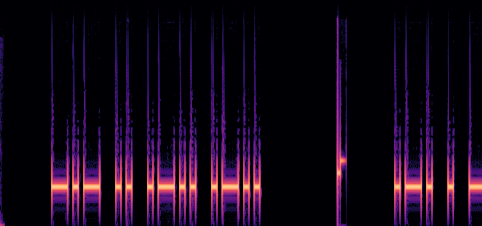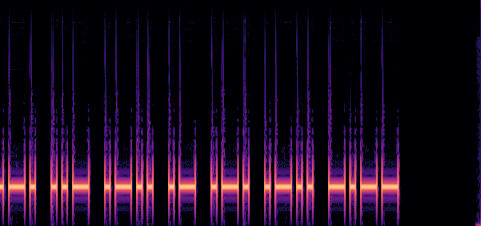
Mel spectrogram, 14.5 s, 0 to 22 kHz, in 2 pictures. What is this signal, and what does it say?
Morse code, heard as a keyed tone, about 15 wpm, 700 Hz. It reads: KILL REGULARLY
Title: Sentences from Top 1400 Words - New Word Drill Alt - 15wpm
